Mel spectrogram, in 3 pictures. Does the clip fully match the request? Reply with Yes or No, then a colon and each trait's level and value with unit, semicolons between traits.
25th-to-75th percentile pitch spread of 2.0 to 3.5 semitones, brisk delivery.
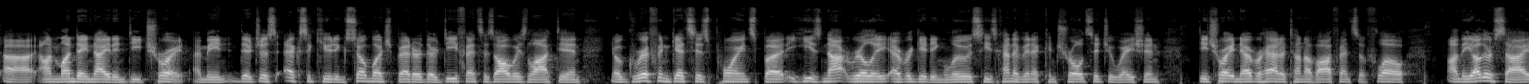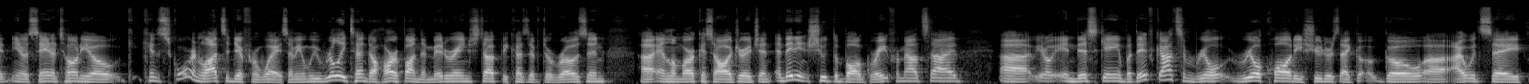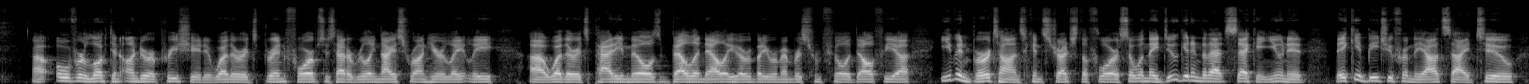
Yes: narrow, 2.5 semitones; fast, 210 wpm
